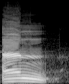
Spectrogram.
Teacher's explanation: اب یہاں پر اکثر لوگ قلقلہ کر دیتے ہیں، نون کی آواز کو یعنی دوبارہ لاتے ہیں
